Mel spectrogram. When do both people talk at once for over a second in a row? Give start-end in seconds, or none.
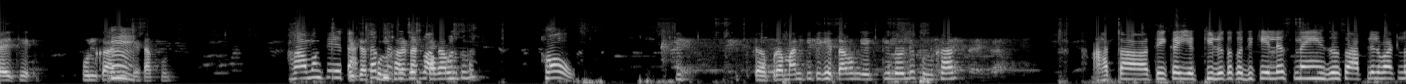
3.5-4.8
